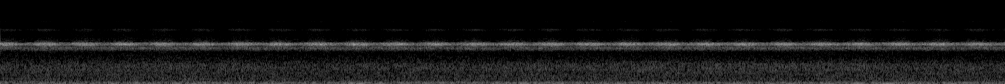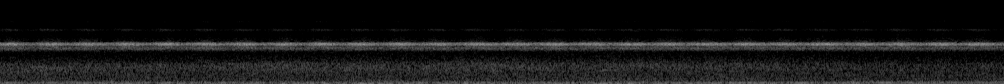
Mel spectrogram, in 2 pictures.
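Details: Cricket chirping steadily for relaxation: a continuous high, narrow-pitched trill pulsing about two to three times a second without pause, with a faint low rumble underneath.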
